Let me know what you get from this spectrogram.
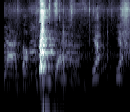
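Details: A Boerboel puppy at a dogsitter's barks at the sitter's Kuvasz, which he clearly does not like. There is one loud, abrupt bark in the middle, with human talking before and after.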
